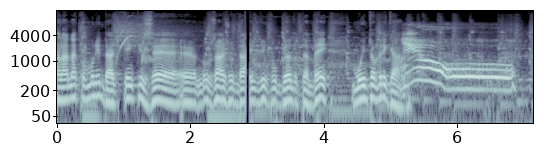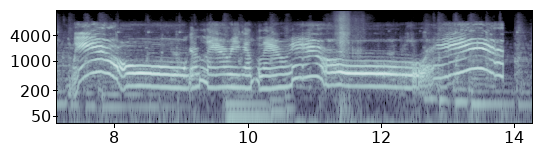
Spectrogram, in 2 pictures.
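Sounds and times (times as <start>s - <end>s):
speech: 0.0s - 5.9s
cat meowing in long wavering yowls: 5.2s - 13.9s.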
